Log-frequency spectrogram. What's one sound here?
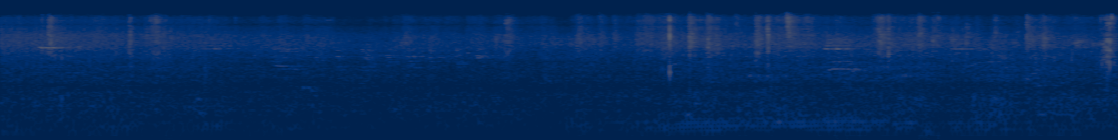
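A baby monkey scrambles over dry leaves, rustling them.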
